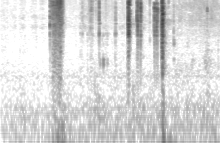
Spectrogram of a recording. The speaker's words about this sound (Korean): 예, 맥주 캔, 치, 따는 소리예요 한 번 더요. 이렇게 따라야 되겠죠. 자, 이 맥주 캔, 캔 따는 소리가 일부에 나가는 노래 중간에 나올 겁니다.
